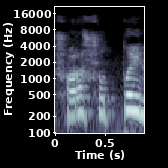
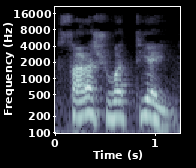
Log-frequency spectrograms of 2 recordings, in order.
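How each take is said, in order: First: It is said in a casual Bengali-style pronunciation. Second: It is said in a careful Sanskrit pronunciation. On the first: The speaker calls it wrong. "নয়" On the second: The speaker calls it right. "সংস্কৃত উচ্চারণটা ঠিকঠাকভাবে জানতে হবে"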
